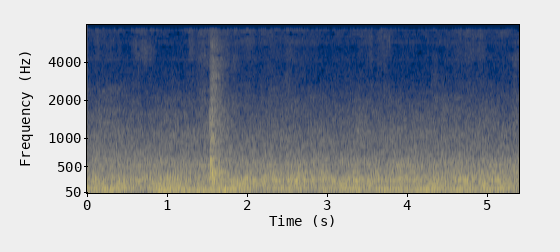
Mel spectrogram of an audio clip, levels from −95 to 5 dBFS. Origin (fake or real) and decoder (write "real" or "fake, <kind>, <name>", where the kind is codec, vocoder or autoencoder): real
